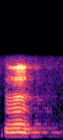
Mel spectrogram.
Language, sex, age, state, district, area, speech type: Maithili, male, 45-60, Bihar, Madhubani, urban, conversation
